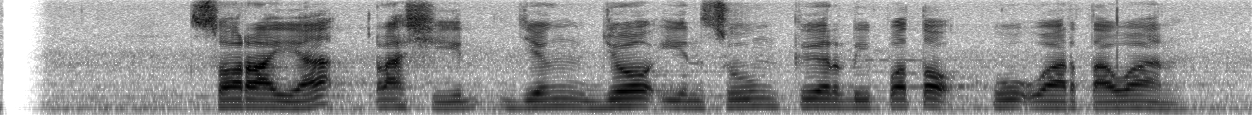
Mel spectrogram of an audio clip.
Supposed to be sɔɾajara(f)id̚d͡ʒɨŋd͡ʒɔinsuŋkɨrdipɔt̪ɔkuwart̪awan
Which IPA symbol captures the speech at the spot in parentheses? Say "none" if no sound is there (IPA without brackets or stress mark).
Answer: ʃ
